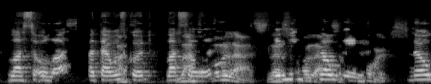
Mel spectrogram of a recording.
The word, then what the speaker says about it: Las Olas: she is the co-director of the Chabad of lasalles Florida I think I said that right I said it right Las Olas but that was good no wave exactly and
